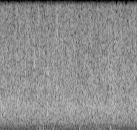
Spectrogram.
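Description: A crowd applauds a reverend with a dense, steady wash of crackling claps that holds an even loudness throughout, with no individual claps standing out and no voices.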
